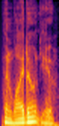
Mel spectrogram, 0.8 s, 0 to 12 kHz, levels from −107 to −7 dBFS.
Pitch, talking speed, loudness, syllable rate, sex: 105 Hz, 305 wpm, -14 LUFS, 5.6 syllables/s, male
